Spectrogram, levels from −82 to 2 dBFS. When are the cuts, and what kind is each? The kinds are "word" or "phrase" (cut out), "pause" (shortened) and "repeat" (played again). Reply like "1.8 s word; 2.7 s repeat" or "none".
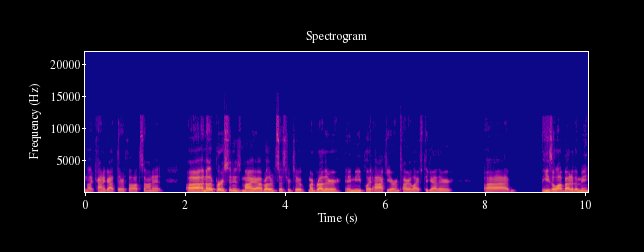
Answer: none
